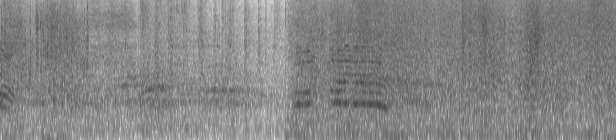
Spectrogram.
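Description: Cannons fire with heavy booms.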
